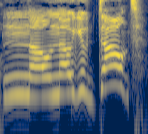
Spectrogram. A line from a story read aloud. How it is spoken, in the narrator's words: Impulsa chuckled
